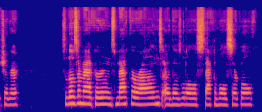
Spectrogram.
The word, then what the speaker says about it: macarons: The problem is that a lot of Americans pronounce them the wrong way. So that's why like a lot of people call macarons macaroons, and it pisses me off because they're not.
